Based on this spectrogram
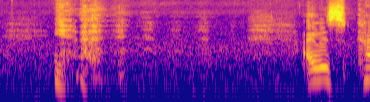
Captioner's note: laughs and nods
